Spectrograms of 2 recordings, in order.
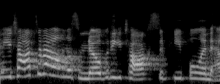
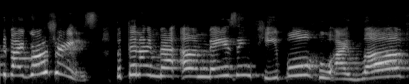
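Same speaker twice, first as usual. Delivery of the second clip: excited; 6 semitones higher, 4 dB louder than usual. Real, not acted. Emphatic personal story.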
